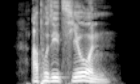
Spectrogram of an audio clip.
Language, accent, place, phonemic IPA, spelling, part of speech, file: German, Germany, Berlin, /apoziˈt͡si̯oːn/, Apposition, noun, De-Apposition.ogg
- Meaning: apposition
